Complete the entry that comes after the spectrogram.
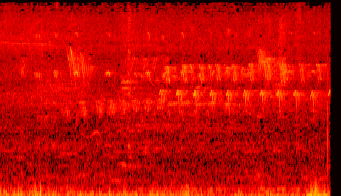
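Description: Birds calling: a quick series of short, high chirps, repeated a few times a second from about two and a half seconds in, over a low rumble.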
